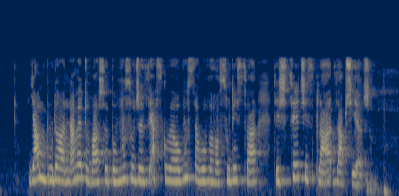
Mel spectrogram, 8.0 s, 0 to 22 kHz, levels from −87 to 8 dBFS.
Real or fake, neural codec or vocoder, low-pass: fake; vocoder, 44.1 kHz, 128 mel bands, Pupu-Vocoder; 7.2 kHz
